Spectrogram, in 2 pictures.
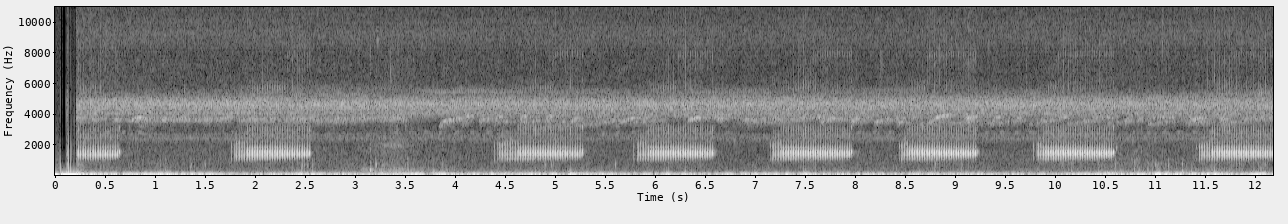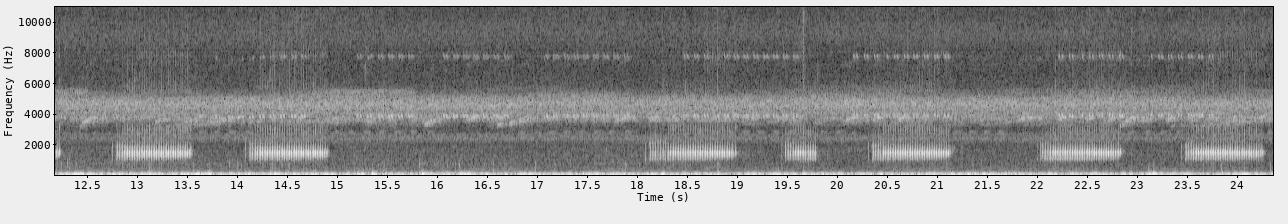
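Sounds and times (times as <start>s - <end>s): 
Phyllomedusa azurea calling: 0.1s - 24.3s.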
